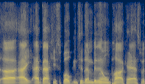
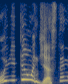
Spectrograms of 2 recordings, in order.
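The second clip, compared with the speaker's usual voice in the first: much higher scolding question; mock readers' voice. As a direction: scold Justin in a squeaky voice. Readers chiding Justin.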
